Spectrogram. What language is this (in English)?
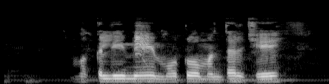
Goaria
